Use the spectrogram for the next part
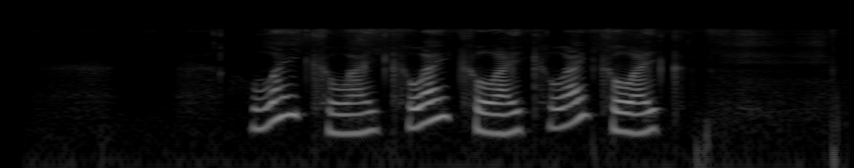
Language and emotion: Russian, positive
